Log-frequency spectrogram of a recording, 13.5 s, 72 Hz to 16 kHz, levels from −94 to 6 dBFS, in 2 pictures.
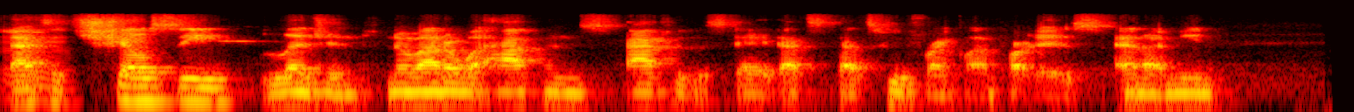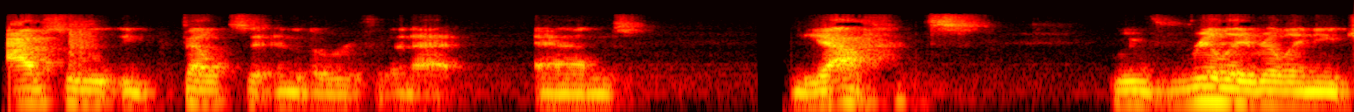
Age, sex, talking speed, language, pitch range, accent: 20-39, male, 160 wpm, English, 95-110 Hz, American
